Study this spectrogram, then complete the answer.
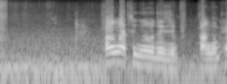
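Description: A middle-aged woman speaks close by inside the car.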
